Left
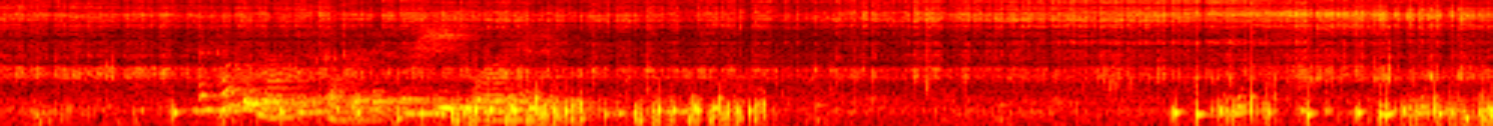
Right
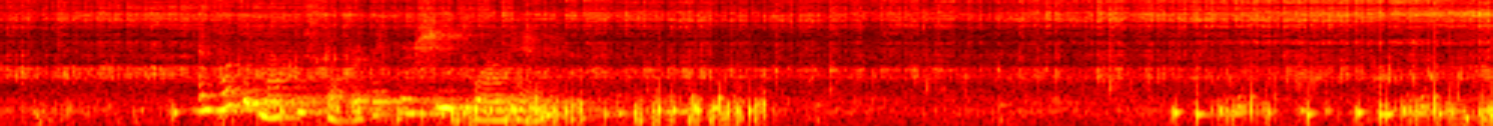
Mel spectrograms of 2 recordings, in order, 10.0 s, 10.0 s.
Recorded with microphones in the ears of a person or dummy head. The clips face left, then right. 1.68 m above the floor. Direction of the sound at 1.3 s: 50° right (ahead or behind).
